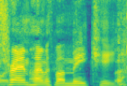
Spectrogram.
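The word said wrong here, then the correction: myki: In Victoria, we have a card called Mikey, and it's not pronounced Miki. Thank you, for attempting that.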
